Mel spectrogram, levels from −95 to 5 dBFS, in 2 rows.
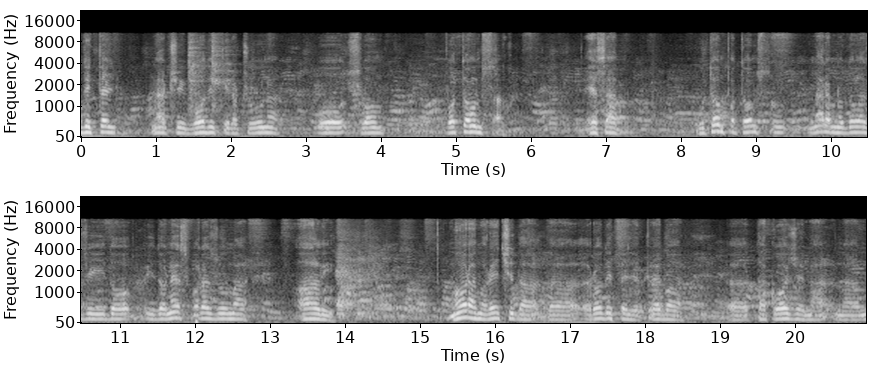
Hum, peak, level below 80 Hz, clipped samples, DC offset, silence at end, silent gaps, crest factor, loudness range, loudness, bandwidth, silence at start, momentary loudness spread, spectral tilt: none; 0 dBFS; -38 dBFS; under 0.1%; under 0.1%; 0 s; none; 14 dB; 3 LU; -14 LUFS; 11 kHz; 0 s; 16 LU; -6 dB/octave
